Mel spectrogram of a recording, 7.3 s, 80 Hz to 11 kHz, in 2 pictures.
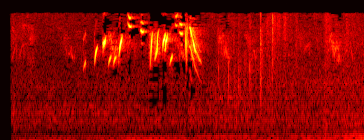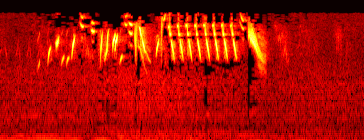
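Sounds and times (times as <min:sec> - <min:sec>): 
bird twittering: 0:00.6 - 0:02.7, 0:03.3 - 0:06.6.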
